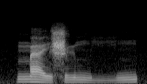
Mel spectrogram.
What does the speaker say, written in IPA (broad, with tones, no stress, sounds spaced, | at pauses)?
m a˥˩ ɪ̯ ʂ ɻ̩˥ m i˧˥ ŋ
